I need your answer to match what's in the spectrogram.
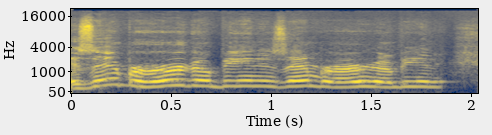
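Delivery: high mocking voice.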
